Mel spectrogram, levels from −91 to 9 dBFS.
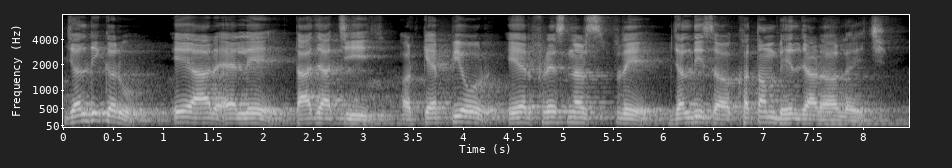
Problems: none marked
